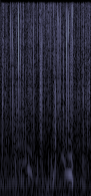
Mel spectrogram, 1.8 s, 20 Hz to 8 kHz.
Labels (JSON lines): {"label": "biophony, cascading saw", "recorder": "SoundTrap 600 or HydroMoth"}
